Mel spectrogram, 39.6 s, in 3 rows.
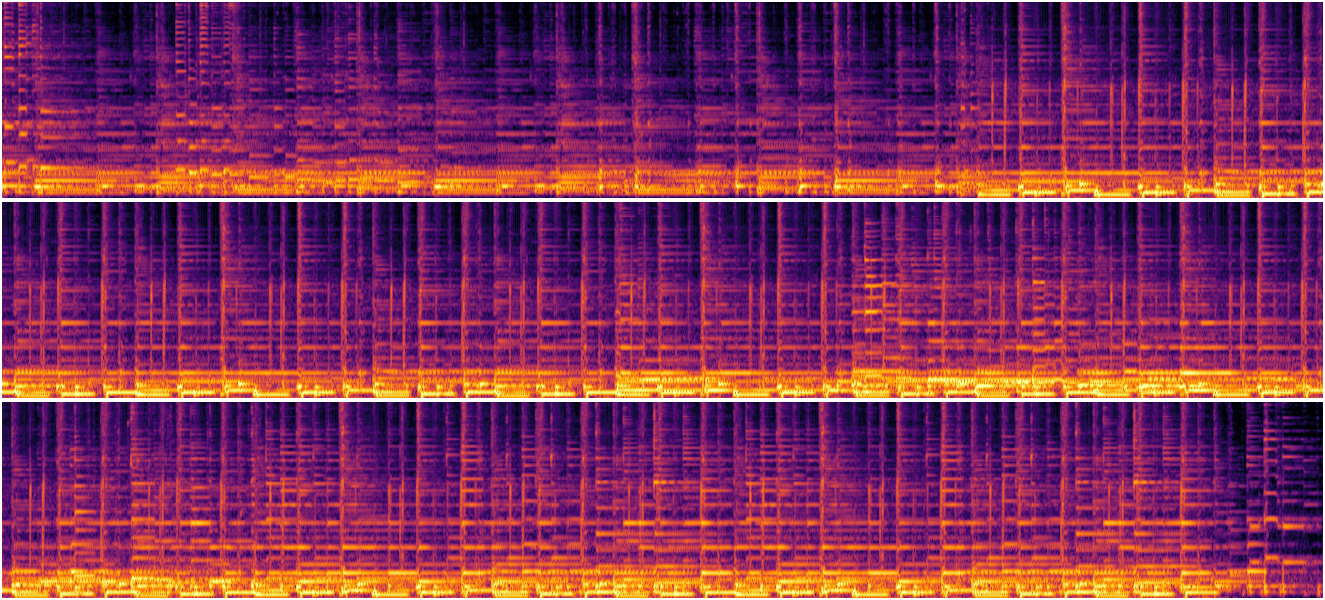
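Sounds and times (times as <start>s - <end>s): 
flamenco guitars playing: 0.0s - 39.6s.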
